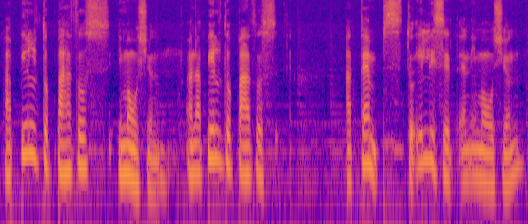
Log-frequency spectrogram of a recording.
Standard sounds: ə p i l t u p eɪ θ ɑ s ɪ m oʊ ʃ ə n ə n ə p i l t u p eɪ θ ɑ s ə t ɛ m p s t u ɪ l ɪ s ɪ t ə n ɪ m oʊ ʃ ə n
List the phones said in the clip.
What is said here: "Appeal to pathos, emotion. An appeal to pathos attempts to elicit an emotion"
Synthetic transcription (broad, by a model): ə p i l t u p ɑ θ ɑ s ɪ m oʊ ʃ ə n ə n ə p i l t u p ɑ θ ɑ s ə t ɛ m p s t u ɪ l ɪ s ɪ t ə n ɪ m oʊ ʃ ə n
